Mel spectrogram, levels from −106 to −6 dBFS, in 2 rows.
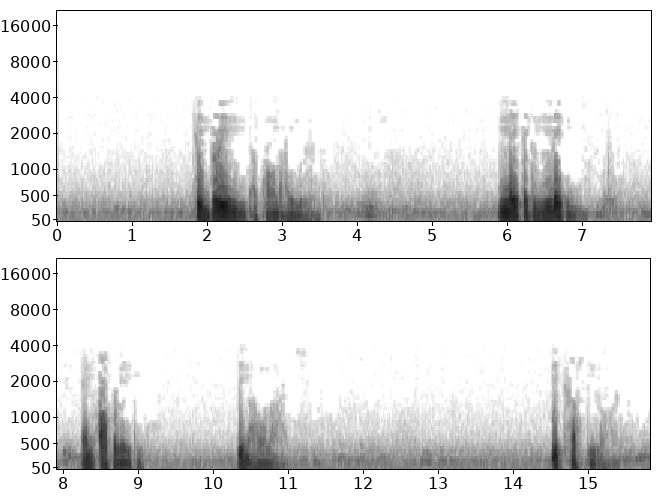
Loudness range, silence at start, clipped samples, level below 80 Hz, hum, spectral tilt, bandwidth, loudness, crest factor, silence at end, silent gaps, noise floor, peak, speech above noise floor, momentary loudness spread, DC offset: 11 LU; 1.85 s; under 0.1%; -44 dBFS; none; -15 dB/octave; 2.9 kHz; -26 LUFS; 22 dB; 0 s; none; -58 dBFS; -6 dBFS; 34 dB; 28 LU; under 0.1%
